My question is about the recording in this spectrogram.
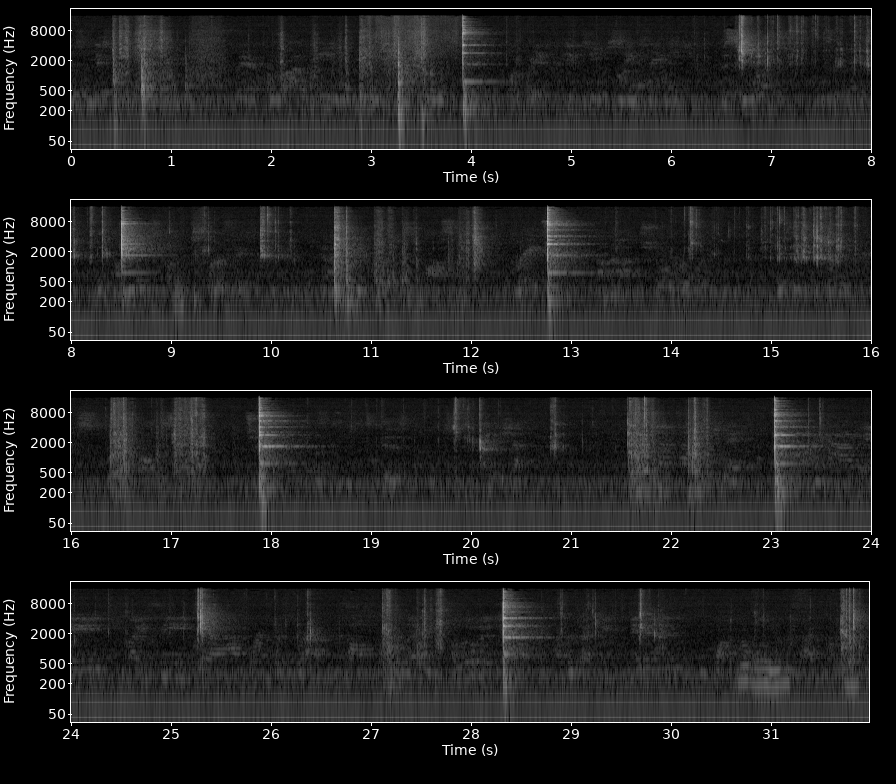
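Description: Eggs cracked one after another against a ceramic bowl: about fifteen sharp taps at irregular intervals, each with a short ringing of the bowl.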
